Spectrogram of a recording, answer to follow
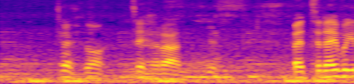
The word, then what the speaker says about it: Tehran: How do I pronounce it? Tehran. Tehran.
